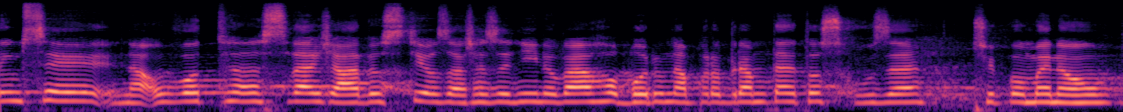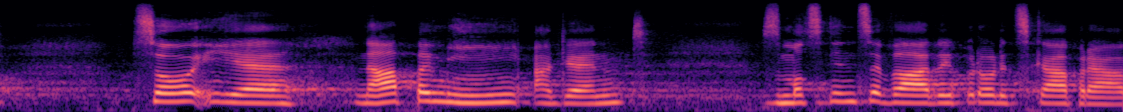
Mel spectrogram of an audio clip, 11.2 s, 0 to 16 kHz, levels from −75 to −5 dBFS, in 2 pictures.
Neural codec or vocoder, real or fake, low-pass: autoencoder, 48 kHz, 32 numbers a frame, DAC-VAE, trained on Japanese speech; fake; 14.4 kHz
